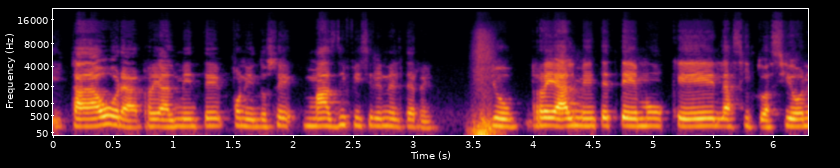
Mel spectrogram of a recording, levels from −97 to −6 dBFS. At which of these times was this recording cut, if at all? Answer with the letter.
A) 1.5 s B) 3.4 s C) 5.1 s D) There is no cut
B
